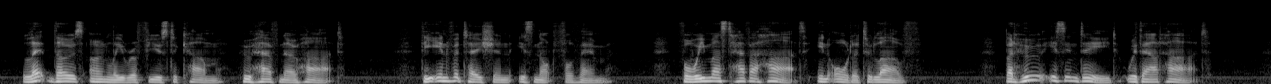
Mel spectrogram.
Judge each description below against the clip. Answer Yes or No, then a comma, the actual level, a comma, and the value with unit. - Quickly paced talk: No, average, 150 wpm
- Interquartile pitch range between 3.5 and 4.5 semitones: No, average, 5.1 semitones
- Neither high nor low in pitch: No, low, 115 Hz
